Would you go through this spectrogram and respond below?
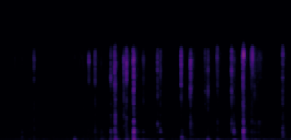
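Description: Quick bursts of typing on a computer keyboard as a new password is entered, close crisp key clicks in uneven clusters that start sparse and grow denser, with no talking.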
